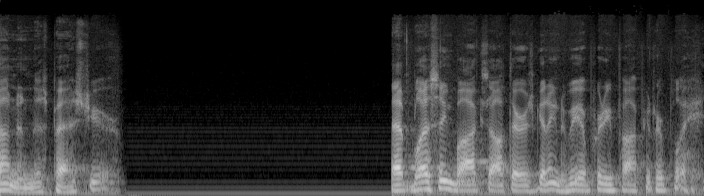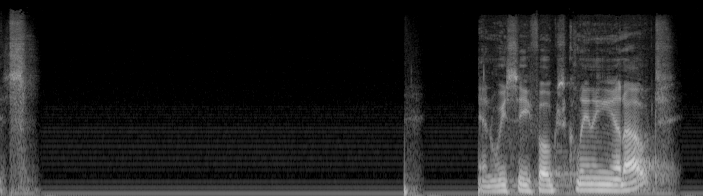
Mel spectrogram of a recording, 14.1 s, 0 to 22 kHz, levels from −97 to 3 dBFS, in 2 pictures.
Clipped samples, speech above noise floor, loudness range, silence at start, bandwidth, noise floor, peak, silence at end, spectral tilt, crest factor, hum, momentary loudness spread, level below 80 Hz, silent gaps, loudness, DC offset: under 0.1%; 34 dB; 15 LU; 0 s; 16 kHz; -58 dBFS; -4 dBFS; 0.3 s; -6.5 dB/octave; 24 dB; none; 16 LU; -50 dBFS; none; -25 LUFS; under 0.1%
